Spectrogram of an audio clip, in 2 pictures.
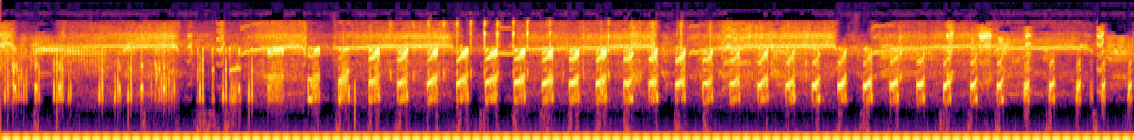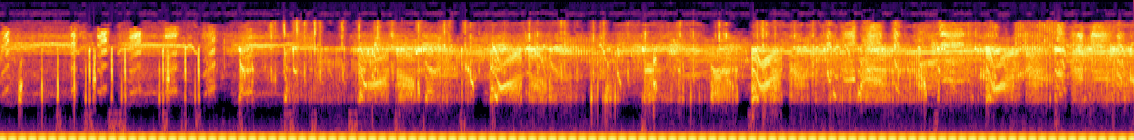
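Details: Lure call to attract swiftlets: a fast run of rapid, rattling chirp notes, then broader twittering, all over a steady tick repeating about four times per second.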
